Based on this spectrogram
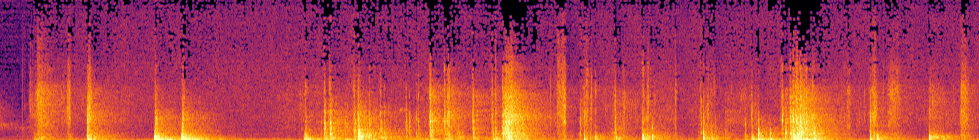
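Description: Knocking on an office door and someone entering: a busy run of many sharp knocks, thumps and footfalls of varying loudness, with no talk.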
